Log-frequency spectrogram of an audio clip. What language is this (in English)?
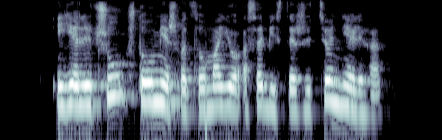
Belarusian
